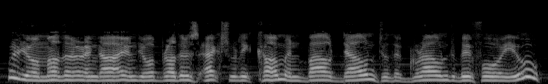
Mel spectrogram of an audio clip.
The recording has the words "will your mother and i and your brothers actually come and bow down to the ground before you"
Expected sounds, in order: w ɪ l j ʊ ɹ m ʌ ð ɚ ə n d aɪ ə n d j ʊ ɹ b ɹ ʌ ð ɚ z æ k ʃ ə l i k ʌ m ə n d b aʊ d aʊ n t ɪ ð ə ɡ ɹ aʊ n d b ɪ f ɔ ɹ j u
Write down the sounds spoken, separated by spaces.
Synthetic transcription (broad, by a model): w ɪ l j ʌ ɹ m ʌ ð ɚ ə n d aɪ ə n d j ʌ ɹ b ɹ ʌ ð ɚ z æ k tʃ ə l i k ʌ m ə n b aʊ d aʊ n t ɪ ð ə ɡ ɹ aʊ n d b ɪ f ɔ ɹ j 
